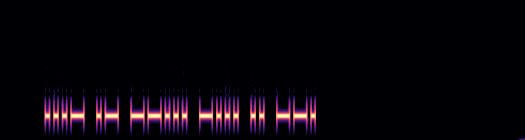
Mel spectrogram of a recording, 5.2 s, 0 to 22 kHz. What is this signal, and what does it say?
Morse code, heard as a keyed tone, about 28 wpm, 700 Hz. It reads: VA7BIG
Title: DXCC-100 Call Signs - 6 Characters - Repeated 3x - 28wpm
